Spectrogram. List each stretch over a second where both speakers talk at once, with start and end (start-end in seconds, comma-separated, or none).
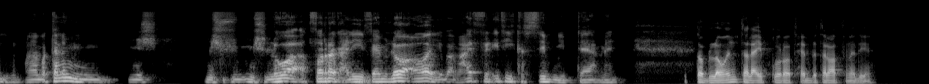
none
